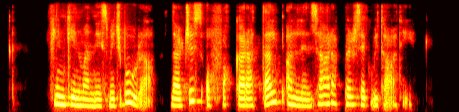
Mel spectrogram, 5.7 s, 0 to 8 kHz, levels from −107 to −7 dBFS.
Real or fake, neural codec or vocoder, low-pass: fake; codec, 16 kHz, 4.8 kbps, FACodec; 7.2 kHz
